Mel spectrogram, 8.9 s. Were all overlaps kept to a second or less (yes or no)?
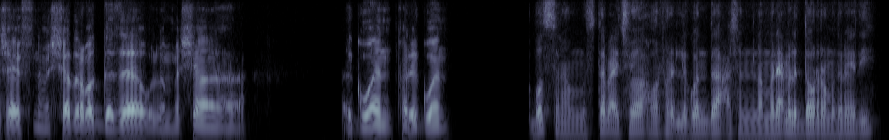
yes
